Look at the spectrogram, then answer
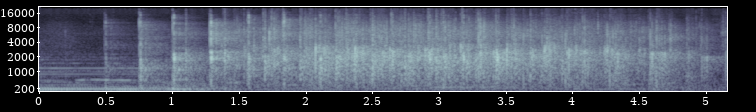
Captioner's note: audience applauding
